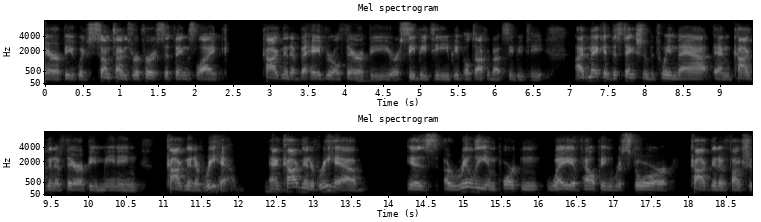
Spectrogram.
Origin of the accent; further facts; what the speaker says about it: Kalamazoo, Michigan, United States; I grew up in Kalamazoo, Michigan, down in the Southwest side.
